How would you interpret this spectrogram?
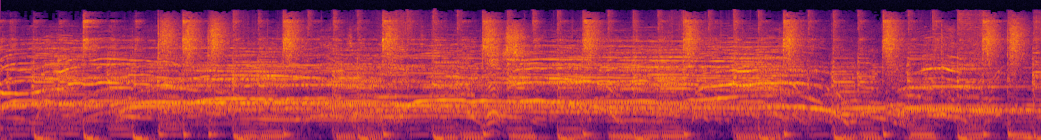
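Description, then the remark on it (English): A loud morning-show studio crowd, many from Tucson and some from South Dakota, cheers and whoops continuously, with high yells and shouts piercing a dense roar of voices and clapping, sustained at full volume throughout. “Nice crowd.”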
